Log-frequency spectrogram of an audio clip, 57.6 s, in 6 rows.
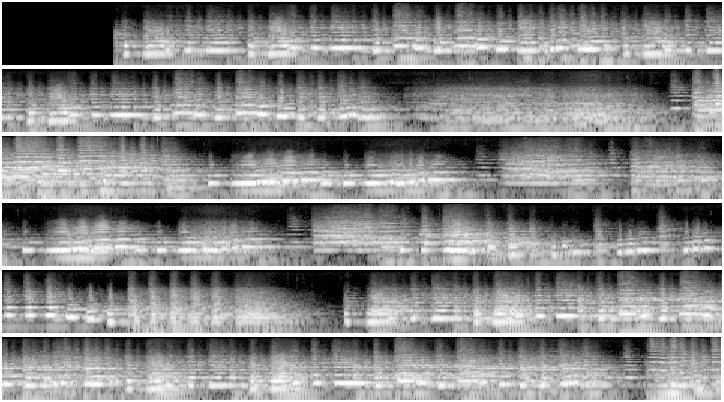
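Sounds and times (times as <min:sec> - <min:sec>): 
horn with orchestra in a concerto: 0:01.5 - 0:57.5.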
